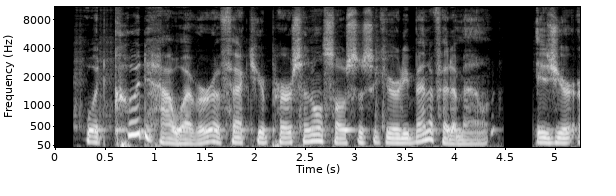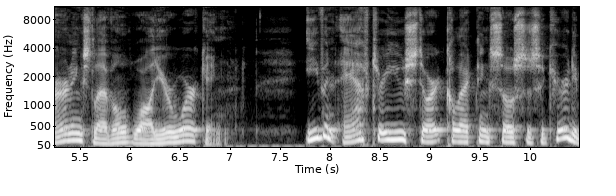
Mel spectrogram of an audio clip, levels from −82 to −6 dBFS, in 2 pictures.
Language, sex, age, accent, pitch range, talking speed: English, male, 50-69, American, 100-135 Hz, 135 wpm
